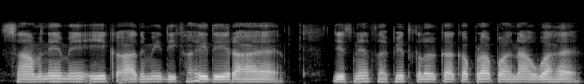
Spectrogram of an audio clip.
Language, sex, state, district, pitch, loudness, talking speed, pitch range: Hindi, male, Jharkhand, Ranchi, 125 Hz, -18 LUFS, 165 wpm, 120-130 Hz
